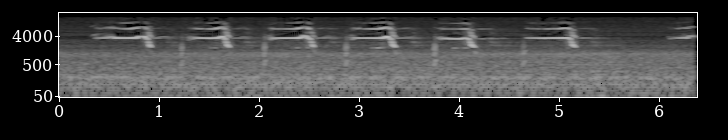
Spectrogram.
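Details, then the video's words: At a Two Harbors nest on 24 July 2022, a wild female bald eagle with leftover food calls out in the evening, giving six shrill whistled squees with falling tails at a steady, slightly uneven rhythm, picked up by a nest camera. "Two Harbors Bald eagles; Lancer's got a lot to say tonight"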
